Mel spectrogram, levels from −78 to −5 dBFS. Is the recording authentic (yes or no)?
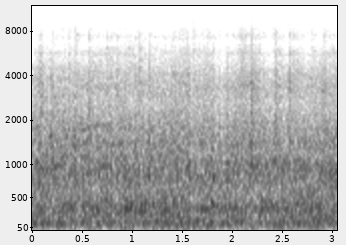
yes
